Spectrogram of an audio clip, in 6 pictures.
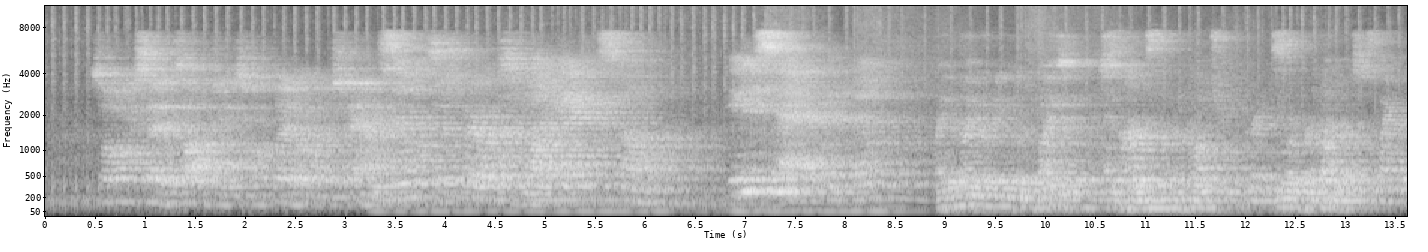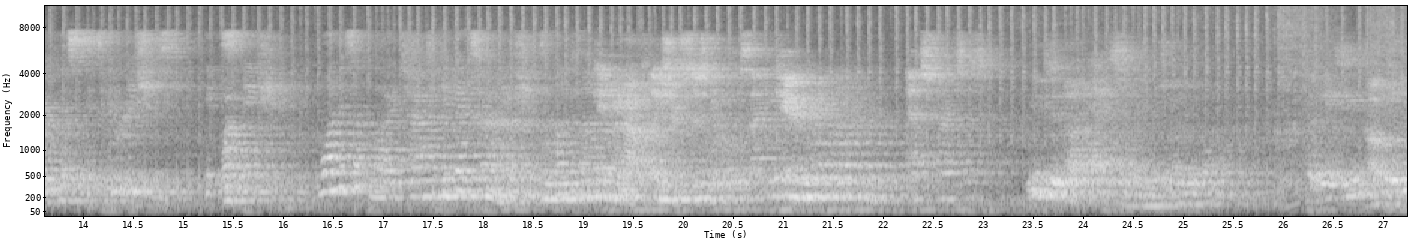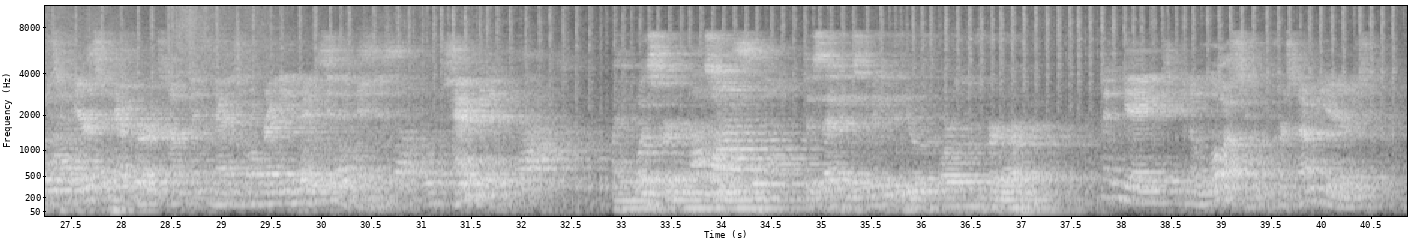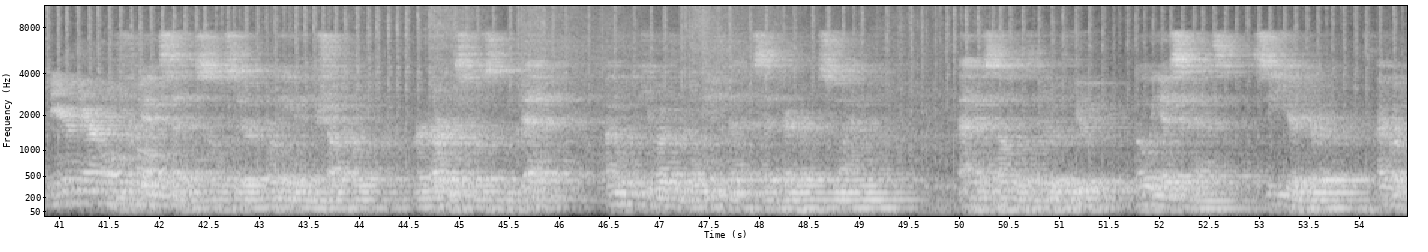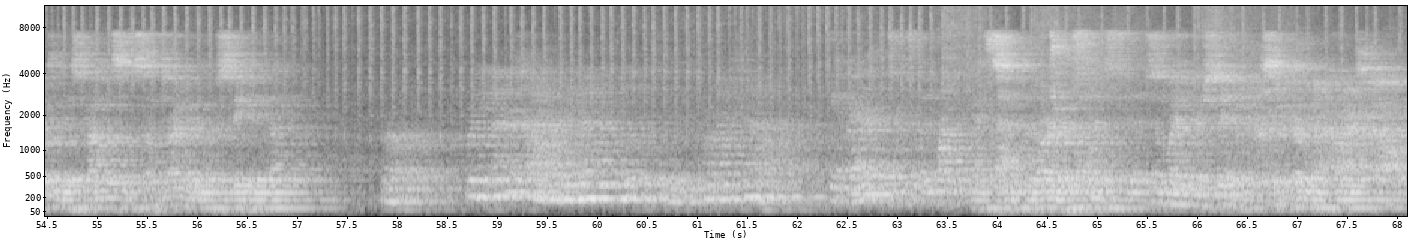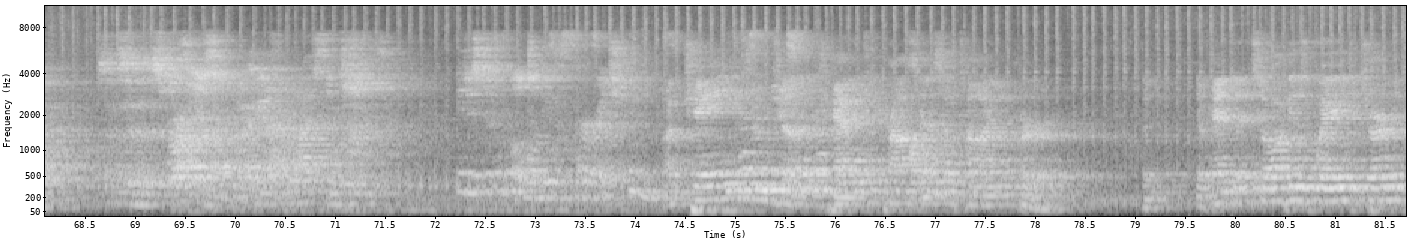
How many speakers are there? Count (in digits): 9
